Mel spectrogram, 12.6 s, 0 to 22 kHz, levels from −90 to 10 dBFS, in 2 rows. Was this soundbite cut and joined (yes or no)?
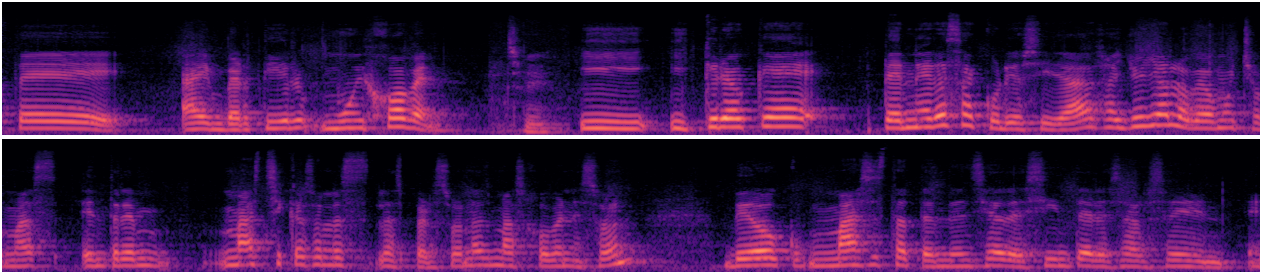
no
